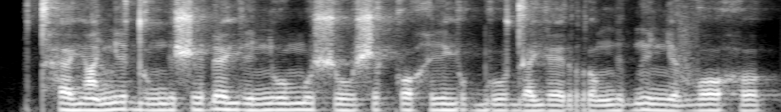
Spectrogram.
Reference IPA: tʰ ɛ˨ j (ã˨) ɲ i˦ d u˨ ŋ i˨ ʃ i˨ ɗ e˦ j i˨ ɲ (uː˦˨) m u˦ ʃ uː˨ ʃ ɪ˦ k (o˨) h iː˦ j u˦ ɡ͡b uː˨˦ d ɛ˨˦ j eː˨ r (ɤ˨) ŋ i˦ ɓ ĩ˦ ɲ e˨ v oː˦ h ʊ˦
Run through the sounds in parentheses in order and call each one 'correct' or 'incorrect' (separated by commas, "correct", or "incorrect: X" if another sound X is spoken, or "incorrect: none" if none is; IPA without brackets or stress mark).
correct, incorrect: uː˦, incorrect: o˦, incorrect: o˨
